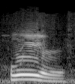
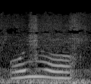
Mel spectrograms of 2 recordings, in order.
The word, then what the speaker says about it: Hoyer: Chứ tiếng Anh đọc là. Right? Oh. Oh. Hoyer. Hoyer.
